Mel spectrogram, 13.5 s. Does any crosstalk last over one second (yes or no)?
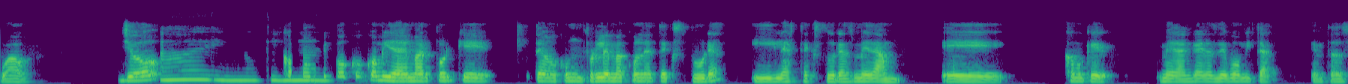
no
